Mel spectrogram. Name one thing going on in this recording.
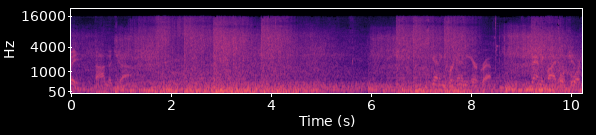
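Explosions boom repeatedly in a battle.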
